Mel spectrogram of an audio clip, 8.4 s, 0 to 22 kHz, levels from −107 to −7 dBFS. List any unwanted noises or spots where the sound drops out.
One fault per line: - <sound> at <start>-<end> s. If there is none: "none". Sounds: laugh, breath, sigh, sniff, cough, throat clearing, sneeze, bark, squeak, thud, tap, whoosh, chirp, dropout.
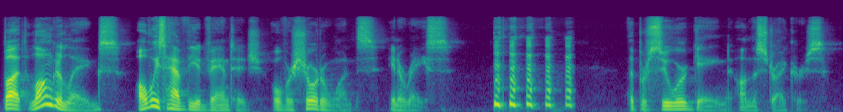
- laugh at 4.9-5.8 s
